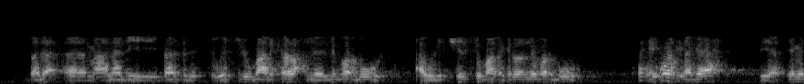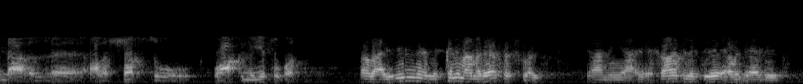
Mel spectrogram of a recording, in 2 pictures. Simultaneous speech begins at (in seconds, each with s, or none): none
